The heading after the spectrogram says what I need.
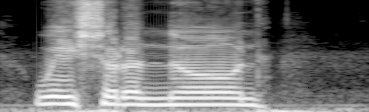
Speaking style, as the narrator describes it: Ron roared

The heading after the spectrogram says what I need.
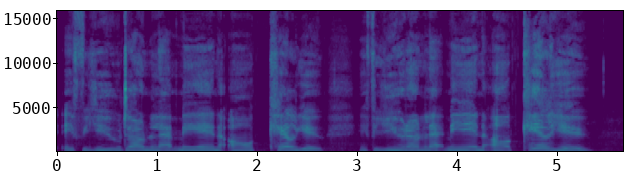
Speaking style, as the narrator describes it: he rather shrieked than said

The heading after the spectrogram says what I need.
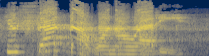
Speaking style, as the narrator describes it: I piped up

